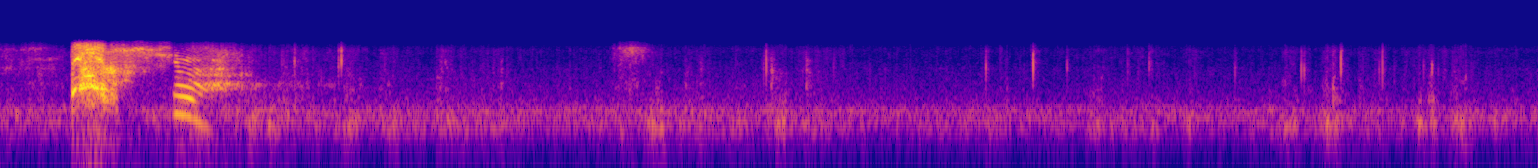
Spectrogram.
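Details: Two loud sneezes in quick succession outdoors, with wind and quiet outdoor background noise; ordinary sneezing.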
